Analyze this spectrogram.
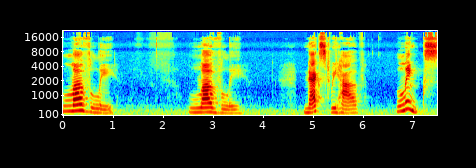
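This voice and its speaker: Speaking with an American accent, a woman uses a medium pitch and lively intonation. Her pace is very slow, with long, frequent pauses. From Southern California. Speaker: English tutor. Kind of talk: pronunciation tutorial. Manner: slow, clearly enunciated.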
